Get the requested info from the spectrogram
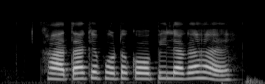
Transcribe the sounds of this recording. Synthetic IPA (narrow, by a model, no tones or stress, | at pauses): kʰaːt̪akepoːʈokɔːpiləɡaɦɛɛ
